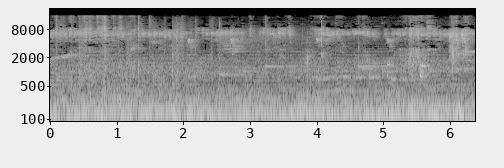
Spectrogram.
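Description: Background music at a steady level.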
